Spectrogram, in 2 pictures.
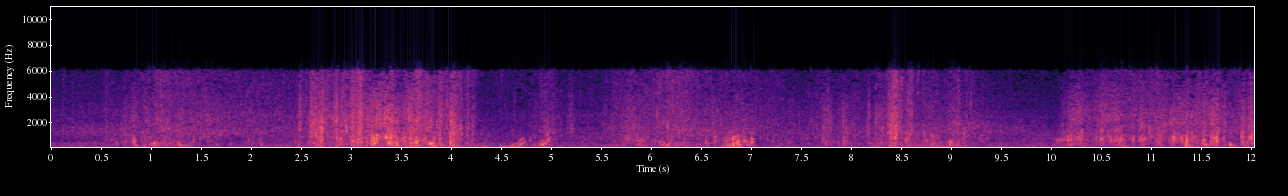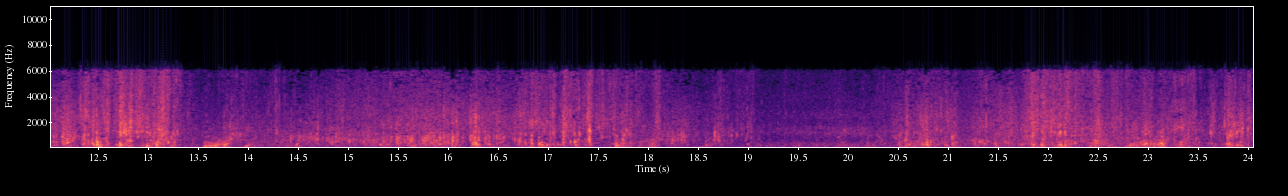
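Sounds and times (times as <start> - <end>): waves splashing along boat hull: 0.0 - 24.0.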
